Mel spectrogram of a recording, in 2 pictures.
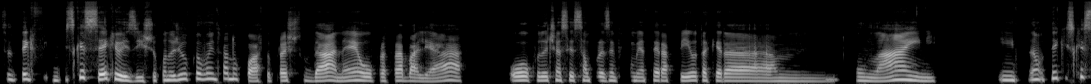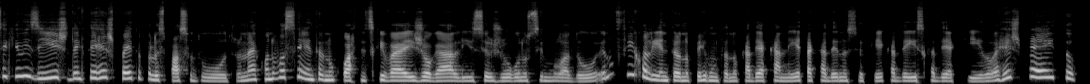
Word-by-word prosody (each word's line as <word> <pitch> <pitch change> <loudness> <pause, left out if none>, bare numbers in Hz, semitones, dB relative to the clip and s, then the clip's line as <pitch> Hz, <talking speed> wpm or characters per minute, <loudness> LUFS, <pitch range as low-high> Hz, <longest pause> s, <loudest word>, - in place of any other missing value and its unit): você 230 - -9
não 210 - -8
tem 240 0 +3
que - - -10
fi - - -23 0.2
esquecer 240 -1 +5
que 245 - -3
eu - - +9
existo. 165 -1 +1
Quando 200 -1 +1
eu 200 - +3
digo 245 +3 +1
que 255 - -3
eu - - +4
vou 255 - 0
entrar 255 +2 -2
no 245 -1 0
quarto 160 0 -2
pra 175 +3 0
estudar, 175 +1 +2
né, 180 +4 +1
ou 175 - +2
pra 170 0 -5
trabalhar, 165 +1 -1 0.4
ou 185 0 +3
quando 185 -1 -2
eu - - -1
tinha 195 - -1
sessão, 180 -1 -2
por 185 - -12
exemplo, 180 -1 -4
com 180 - -16
minha 165 -1 -4
terapeuta 180 +1 -1
que 180 - -6
era, 165 -2 +1
hum, 150 +4 -9 0.2
online. 170 +1 +2 0.6
Então, 205 +3 -2
tem 285 +6 -2
que 300 - -20
esquecer 355 +4 -1
que 380 - -3
eu 390 - +4
existo. 305 - +3
Tem 270 +2 +1
que 255 - -7
ter 295 - +2
respeito 290 -2 +2
pelo 240 -4 +1
espaço 180 -3 -2
do 165 0 -7
outro, 150 +1 -4
né. 215 +5 +2
Quando 240 +2 +1
você 330 +1 0
entra 235 -3 +2
no 200 0 +2
quarto 180 -2 +2
diz - - -5
que 205 - 0
vai 180 0 +5
jogar 170 -1 +3
ali, 165 0 -1
o - - -3
seu 175 0 0
jogo 160 0 -2
no 170 - -2
simulador, 160 -3 -3
eu 280 - -2
não 470 - -10
fico 465 -6 -4
ali 215 -8 +3
entrando, 180 -2 +2
perguntando: 170 -4 -1
"Cadê 165 +1 -1
a 170 - +1
caneta, 180 +1 -1
cadê 170 -2 -2
não 170 - -2
sei 165 -1 -9
o - - -32
quê, 165 0 -5
cadê 170 -2 -4
isso, 170 - -1
cadê 160 -3 -3
aquilo". 155 +1 -4
É - - +2
respeito!" 325 0 +1
180 Hz, 245 wpm, -23 LUFS, 165-225 Hz, 0.6 s, eu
